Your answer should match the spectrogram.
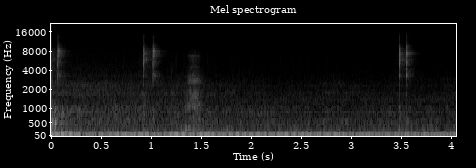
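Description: A few scattered single clicks of a computer mouse button, over a low steady hum.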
